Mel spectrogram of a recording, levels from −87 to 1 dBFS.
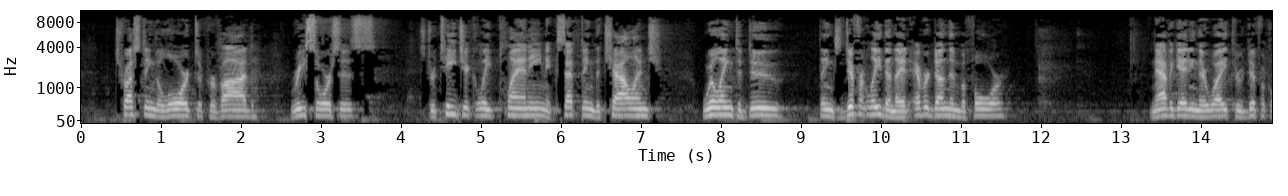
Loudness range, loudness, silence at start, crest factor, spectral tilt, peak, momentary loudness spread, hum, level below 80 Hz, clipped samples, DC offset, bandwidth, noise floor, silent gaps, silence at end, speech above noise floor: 4 LU; -26 LUFS; 0.45 s; 22 dB; -4 dB/octave; -6 dBFS; 11 LU; none; -60 dBFS; under 0.1%; under 0.1%; 10 kHz; -62 dBFS; none; 0 s; 36 dB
